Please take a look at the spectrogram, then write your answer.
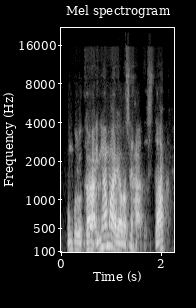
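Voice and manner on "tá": usual speaking voice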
